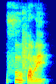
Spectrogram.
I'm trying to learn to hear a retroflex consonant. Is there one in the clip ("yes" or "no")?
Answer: yes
